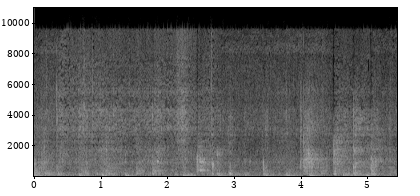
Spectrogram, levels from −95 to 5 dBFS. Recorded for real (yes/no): no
